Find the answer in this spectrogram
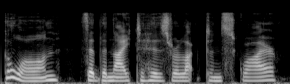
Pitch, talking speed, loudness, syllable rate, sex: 185 Hz, 185 wpm, -18 LUFS, 4.6 syllables/s, female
